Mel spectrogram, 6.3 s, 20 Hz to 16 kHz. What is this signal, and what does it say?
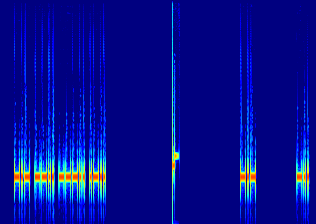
Morse code, heard as a keyed tone, about 36 wpm, spaced as for 21 wpm, 700 Hz. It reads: KZ8L KD
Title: USA Call Signs - 8x Character Spacing - 35wpm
